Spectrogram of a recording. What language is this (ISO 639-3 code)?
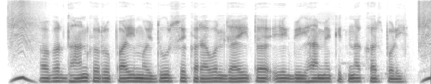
bho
